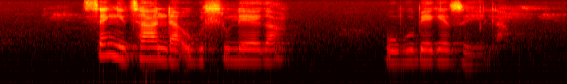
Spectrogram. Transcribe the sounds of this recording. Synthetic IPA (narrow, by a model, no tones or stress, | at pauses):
seŋitʰandʱaʔuk̬uɬulɛk̬a | wok̬uɓɛk̬ɛzɛːla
